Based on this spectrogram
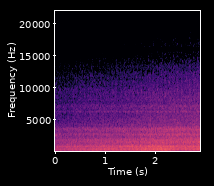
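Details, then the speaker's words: New TACKLIFE 1800 W inverter generator powering an air conditioner (500–600 W): steady hum rising slightly as load comes on, then holding smooth without getting louder; normal running under load. "And it really didn't get any noisier once it got past the surge of it kicking on. A little bit faster RPM to make up the 500 watts, 600 watts I'm using."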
